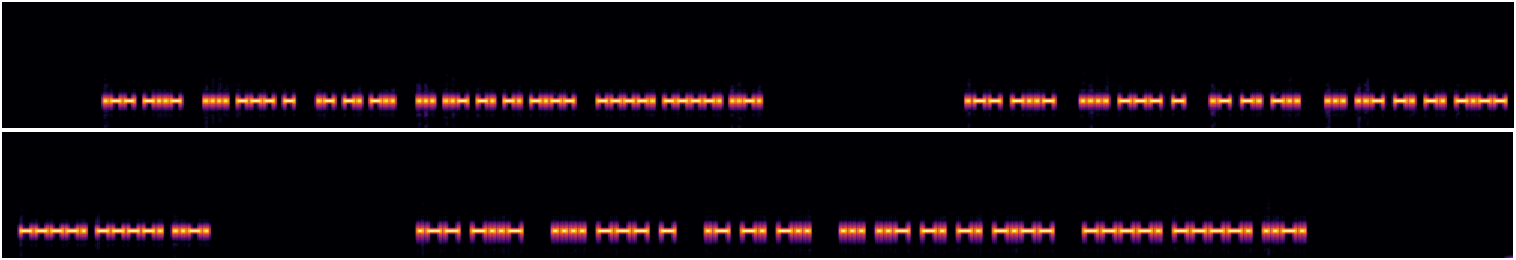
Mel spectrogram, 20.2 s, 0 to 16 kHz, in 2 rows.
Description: Morse code, heard as a keyed tone, about 49 wpm, 700 Hz. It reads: WX HOT AND SUNNY 99F WX HOT AND SUNNY 99F WX HOT AND SUNNY 99F
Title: Speed-Racing Common QSO Phrases - 40wpm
